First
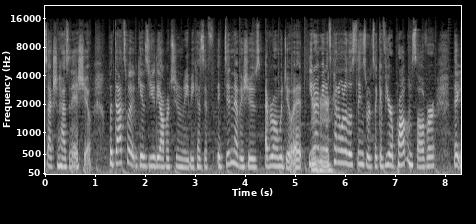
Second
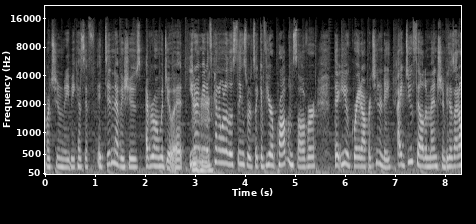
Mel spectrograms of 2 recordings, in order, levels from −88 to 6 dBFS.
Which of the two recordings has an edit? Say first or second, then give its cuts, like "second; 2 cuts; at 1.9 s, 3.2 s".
second; 1 cut; at 7.0 s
